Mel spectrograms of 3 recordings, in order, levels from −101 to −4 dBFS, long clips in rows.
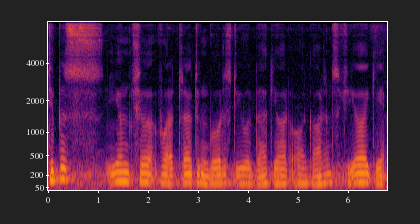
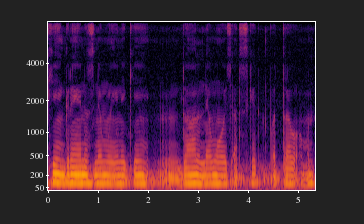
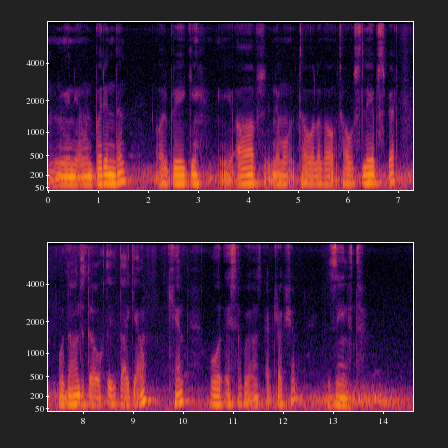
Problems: constant background noise, low volume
